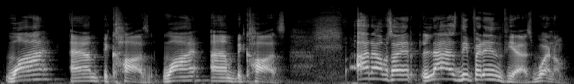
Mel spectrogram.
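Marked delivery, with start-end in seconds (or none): 0.0-2.9 "Why and because" said very slowly and clearly; slow clear demo; slow model words. Shown as a demonstration. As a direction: teach each word at half speed. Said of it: "model pronunciation".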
